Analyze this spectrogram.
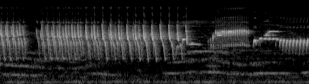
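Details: Vigorous domestic canary song used to coach young canaries; a long, fast rattling trill lasting nearly two seconds, followed by short clear whistled tones at steady pitch.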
